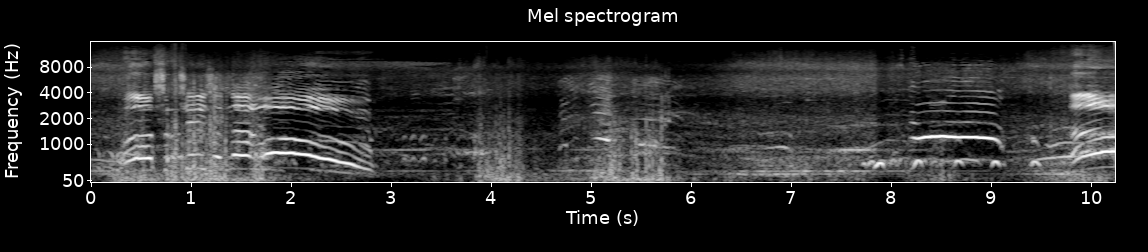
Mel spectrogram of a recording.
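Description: Riders screaming and yelling on a swinging, spinning pendulum flat ride, their cries rising and falling in pitch in two bursts. Wind buffets the microphone in surges as the ride swings.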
